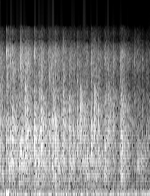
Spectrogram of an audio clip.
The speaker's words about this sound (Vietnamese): Xin quý vị vỗ cho tràng pháo tay.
